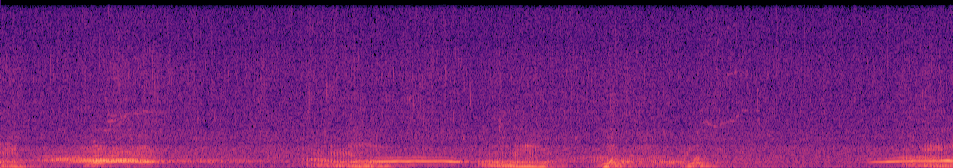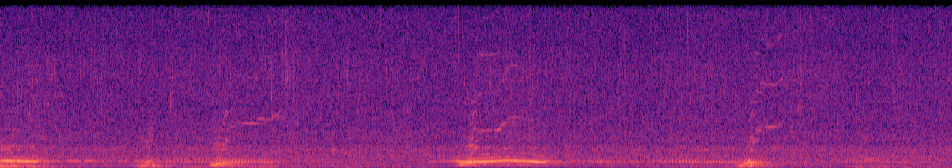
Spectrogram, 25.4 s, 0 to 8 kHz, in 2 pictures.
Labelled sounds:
1.1	2.1	humpback whale, 0.91 to 2.8 kHz
9.3	9.8	humpback whale, 1.9 to 2.4 kHz
12.3	12.6	humpback whale, 0.84 to 1.2 kHz
15.8	16.5	humpback whale, 1.9 to 2.8 kHz
18.9	19.5	humpback whale, 0.88 to 5.5 kHz
22.7	23.2	humpback whale, 1.8 to 4.3 kHz

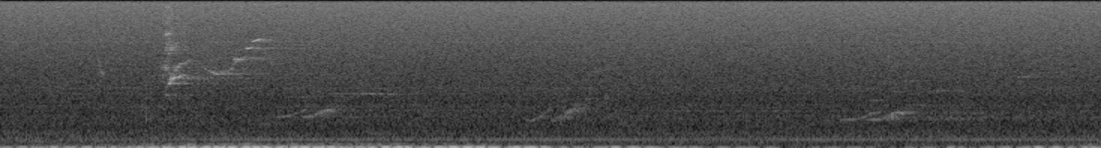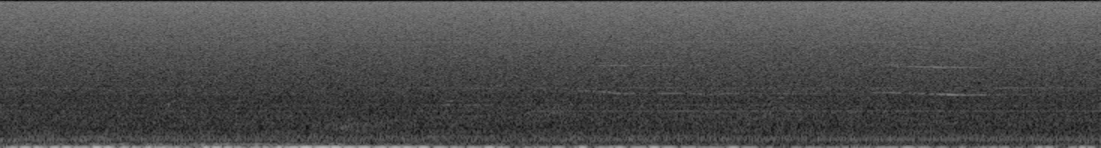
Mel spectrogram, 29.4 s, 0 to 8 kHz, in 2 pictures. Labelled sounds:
2.2	3.7	humpback whale, 1.3 to 3.8 kHz
13.6	13.8	humpback whale, 1.6 to 1.8 kHz
26.9	27.5	humpback whale, 0.96 to 2.1 kHz

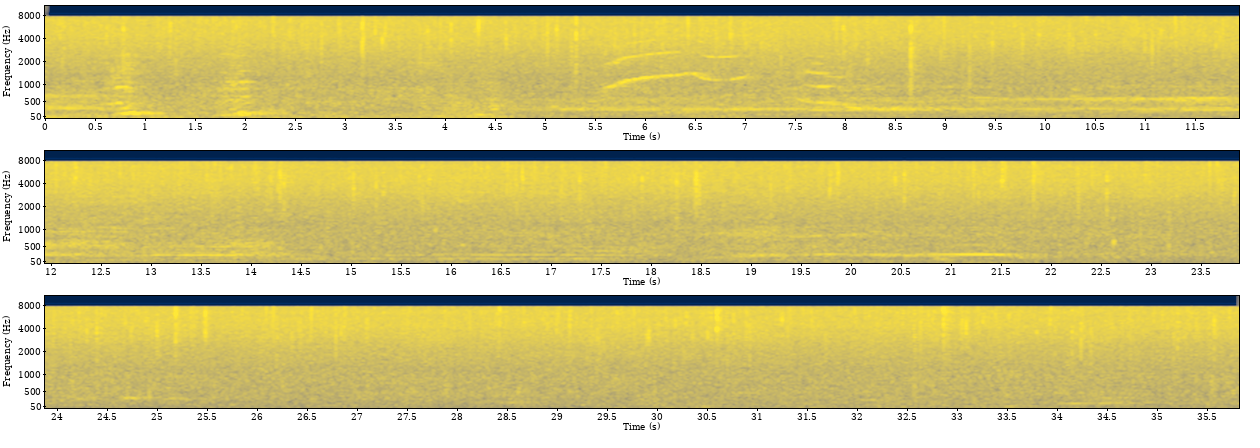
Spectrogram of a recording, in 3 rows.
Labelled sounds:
1.8	2.1	humpback whale, 0.94 to 1.2 kHz
5.6	7.9	humpback whale, 0.88 to 3.9 kHz

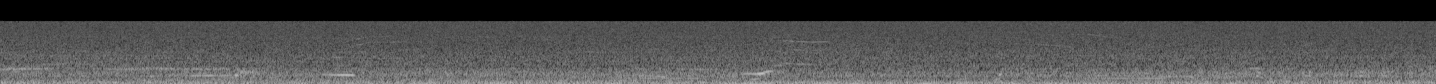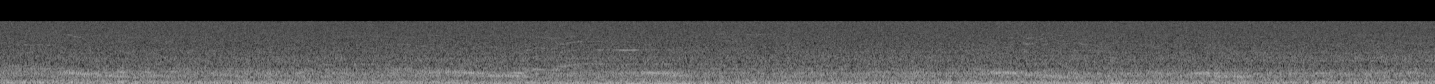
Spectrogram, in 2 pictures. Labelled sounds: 7.8	8.3	humpback whale, 2.8 to 3.0 kHz
10.4	10.7	humpback whale, 2.3 to 2.5 kHz
20.5	20.8	humpback whale, 1.8 to 2.0 kHz

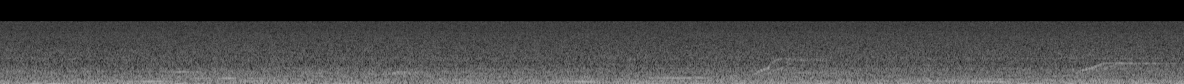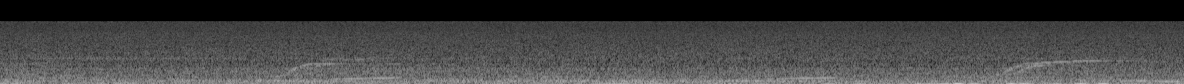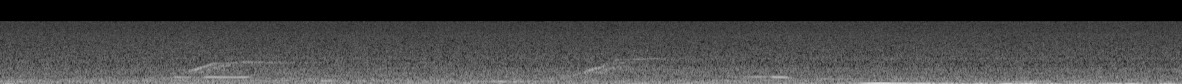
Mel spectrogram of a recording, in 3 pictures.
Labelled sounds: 10.9	11.4	humpback whale, 0.80 to 1.1 kHz
14.8	15.2	humpback whale, 0.80 to 1.1 kHz
21.9	22.9	humpback whale, 0.80 to 1.2 kHz
25.6	26.3	humpback whale, 0.80 to 1.1 kHz

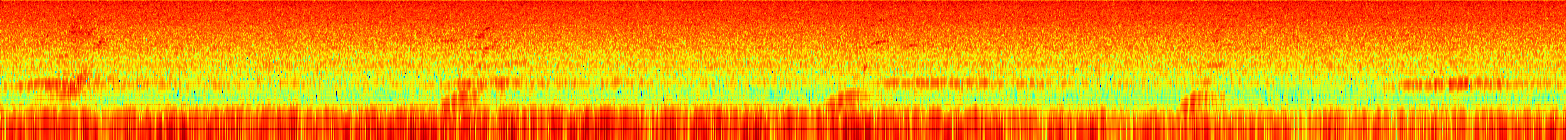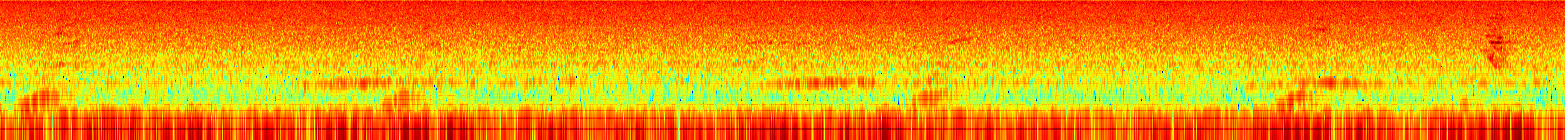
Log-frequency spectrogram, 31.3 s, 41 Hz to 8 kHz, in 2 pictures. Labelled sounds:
30.5	30.8	humpback whale, 1.5 to 1.7 kHz

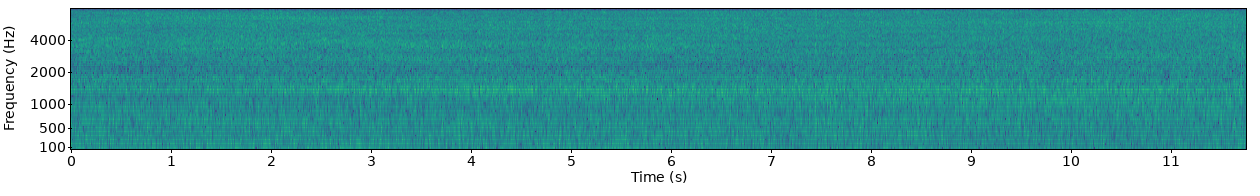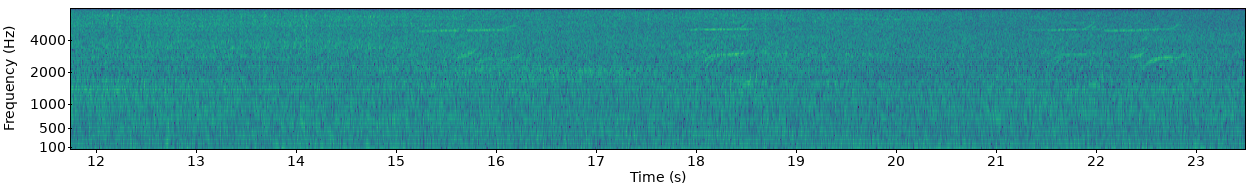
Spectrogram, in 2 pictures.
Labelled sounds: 17.9	18.8	killer whale, 1.2 to 6.6 kHz
21.4	22.9	killer whale, 1.8 to 5.9 kHz

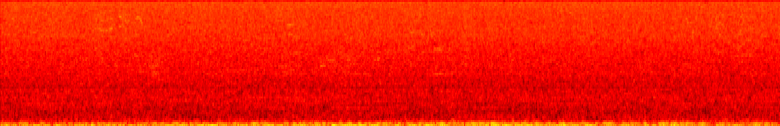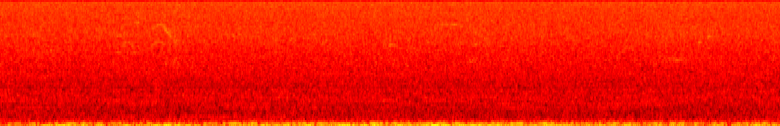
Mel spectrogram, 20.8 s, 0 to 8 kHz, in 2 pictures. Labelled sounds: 1.2	1.5	Pacific white-sided dolphin, 3.9 to 4.2 kHz
16.3	16.6	Pacific white-sided dolphin, 4.5 to 4.7 kHz

